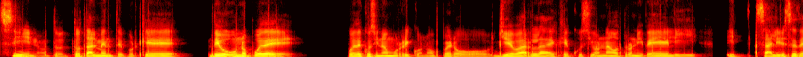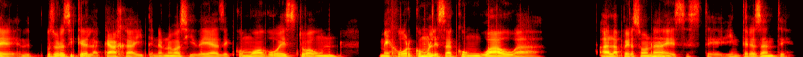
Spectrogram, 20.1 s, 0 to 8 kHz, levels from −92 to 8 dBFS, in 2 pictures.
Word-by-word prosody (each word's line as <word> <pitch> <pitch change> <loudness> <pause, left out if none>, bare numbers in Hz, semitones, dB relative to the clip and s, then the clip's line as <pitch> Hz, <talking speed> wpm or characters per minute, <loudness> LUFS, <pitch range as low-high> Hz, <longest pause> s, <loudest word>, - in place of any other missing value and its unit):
Sí, 190 -9 +2
no, 110 -4 -9
to 120 -1 -9
totalmente, 135 -3 +2
porque, 125 +1 +1 0.2
digo, 160 -2 +8
uno 165 +5 +5
puede 160 - +5 0.6
puede 150 +1 +3
cocinar 120 -5 +1
muy 120 0 +1
rico, 125 -3 -3
¿no? 105 +3 -8
Pero 110 -2 -4
llevar 130 +2 +3
la 150 -2 +2
ejecución 130 +2 -5
a 120 - +2
otro 125 +3 -3
nivel, 120 0 +1
y 110 -2 -8 0.3
y 60 - -7
salirse 135 +6 +1
de, 115 -2 -2 0.2
pues, - - -6
ahora 140 +1 +1
sí 130 - -4
que - - -1
de 130 - +1
la 105 -4 -8
caja 120 -2 0
y 105 - -7
tener 115 +2 -9
nuevas 125 0 -2
ideas 115 0 -3
de: 110 - -9
¿Cómo 140 +1 -2
hago 130 -2 -2
esto 125 +1 -3
aún 125 +1 -3 0.4
mejor?, 130 +2 -1
¿cómo 165 +1 +2
le 145 -5 +1
saco 130 +2 -2
un 125 -2 -2
guau 125 +1 +3
a 105 -2 -7 0.7
a 120 - +2
la 115 -1 0
persona? 130 +8 -1
Es, 105 +4 -8
este, 115 -3 -13
interesante. 115 +1 -4
125 Hz, 160 wpm, -24 LUFS, 115-135 Hz, 0.7 s, digo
